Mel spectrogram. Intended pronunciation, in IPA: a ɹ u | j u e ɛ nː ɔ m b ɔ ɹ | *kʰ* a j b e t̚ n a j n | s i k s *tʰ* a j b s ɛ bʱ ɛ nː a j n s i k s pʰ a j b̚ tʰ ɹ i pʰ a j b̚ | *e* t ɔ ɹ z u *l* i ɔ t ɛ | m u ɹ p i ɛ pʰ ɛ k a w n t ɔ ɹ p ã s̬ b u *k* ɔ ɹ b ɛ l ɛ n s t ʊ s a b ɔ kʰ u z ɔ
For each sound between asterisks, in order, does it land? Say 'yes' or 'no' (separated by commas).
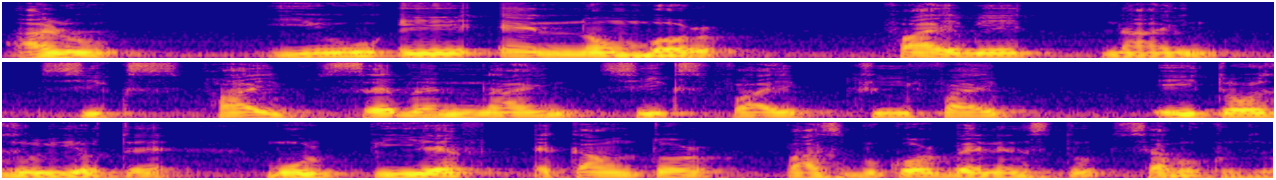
no, no, yes, no, yes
